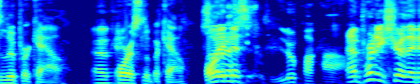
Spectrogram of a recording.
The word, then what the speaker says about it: Lupercal: no it's uh it's lupercal okay i'm pretty sure they mispronounce it then in gothic armada they do all right uh it's not pronounced uh looper call like nobody says that as far as a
